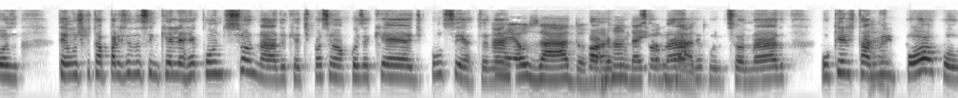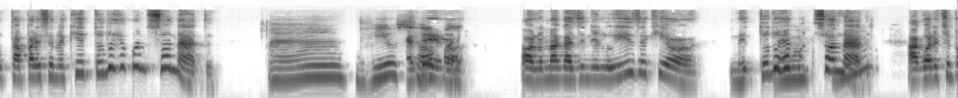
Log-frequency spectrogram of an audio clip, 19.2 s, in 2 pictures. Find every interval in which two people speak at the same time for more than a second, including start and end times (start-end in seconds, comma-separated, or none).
5.9-7.1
